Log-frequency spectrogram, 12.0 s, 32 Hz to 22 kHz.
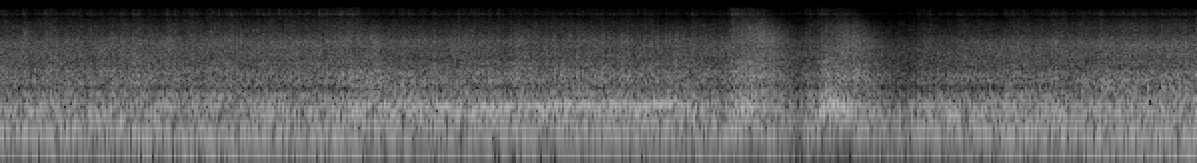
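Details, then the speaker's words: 465 cubic-inch V8 race engine, first start in three years after getting better fuel pressure: a deep, strong, steady roar with a brief throttle blip around eight seconds, pulling cleanly; normal running. "now it runs that thing right there you can tell how you would do it when you wrap on it and it and it's settled down time it just sounds like whoa like it big it took all the air out of the room"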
